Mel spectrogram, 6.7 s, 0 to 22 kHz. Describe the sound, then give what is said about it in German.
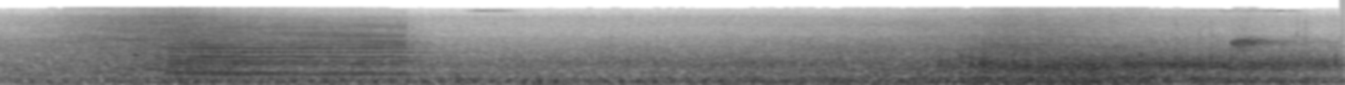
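Engine and traffic noise on the Champs-Élysées in Paris, with scooters, cars and delivery vans making a steady, dense roar throughout. A sustained car horn toot sounds in the first part. “Motorenlärm. Das ist der Soundtrack der Champs-Élysées. 2 Kilometer schnurgerade Allee von der Place de la Concorde bis zum Triumphbogen. Motorroller, Pkw und Lieferwagen,”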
